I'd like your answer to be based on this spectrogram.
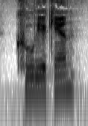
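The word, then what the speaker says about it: Culiacán: It's C-U-L-I-A-C-A-N. Culiacan, Mexico.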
